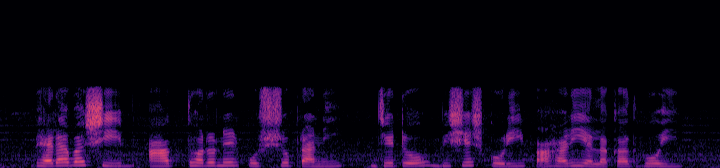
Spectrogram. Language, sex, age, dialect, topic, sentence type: Bengali, female, 18-24, Rajbangshi, agriculture, statement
